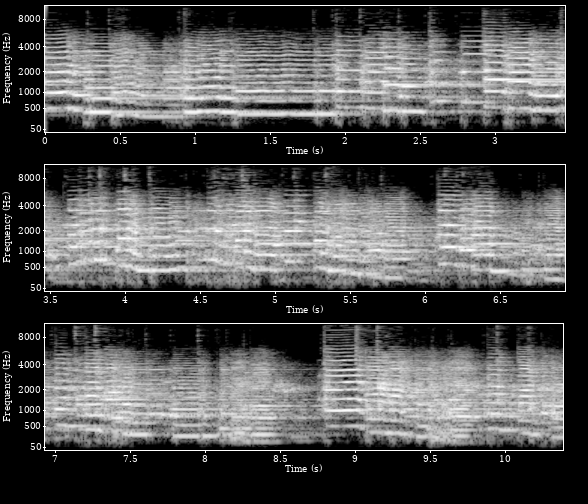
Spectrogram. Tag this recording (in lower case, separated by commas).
tapping (guitar technique), music, plucked string instrument, guitar, musical instrument, inside a small room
